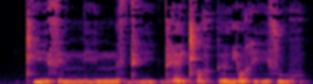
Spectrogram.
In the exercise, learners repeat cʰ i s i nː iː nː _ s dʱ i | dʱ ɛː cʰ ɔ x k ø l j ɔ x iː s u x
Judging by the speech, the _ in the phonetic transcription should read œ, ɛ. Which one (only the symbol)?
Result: ɛ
